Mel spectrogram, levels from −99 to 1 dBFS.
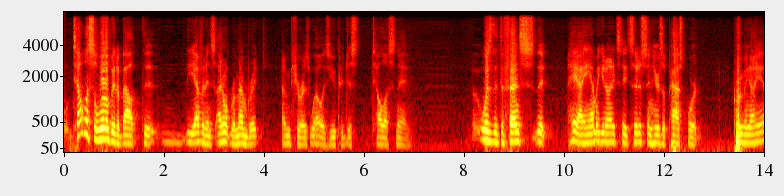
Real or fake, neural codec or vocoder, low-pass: fake; codec, 16 kHz, about 1 kbps, DyCAST, with the encoder's durations; 7.2 kHz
